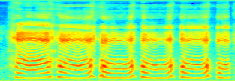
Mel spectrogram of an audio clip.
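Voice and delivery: a hint of a big mother duck laughing; mummy duck laugh. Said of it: "Mummy Duck goes".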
